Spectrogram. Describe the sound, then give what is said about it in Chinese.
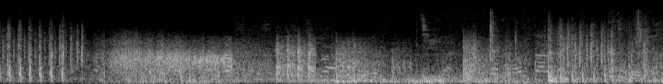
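Gunfire and shelling on a battlefield. A rapid burst of machine-gun fire opens, followed by dense, loud, continuous rattling shots and heavy booms that carry on throughout. “并在正在炮击当中，媒体记者在这边躲掩蔽，情势相当的危急。”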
